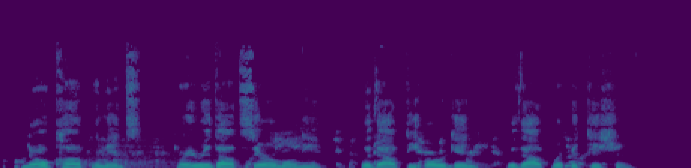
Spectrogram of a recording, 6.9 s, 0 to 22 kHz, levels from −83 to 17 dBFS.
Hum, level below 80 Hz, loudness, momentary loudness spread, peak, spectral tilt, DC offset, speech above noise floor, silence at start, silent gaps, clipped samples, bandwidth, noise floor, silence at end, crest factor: none; -78 dBFS; -38 LUFS; 12 LU; -22 dBFS; -5.5 dB/octave; under 0.1%; over 53 dB; 0.15 s; none; under 0.1%; 16 kHz; under -90 dBFS; 0.6 s; 18 dB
